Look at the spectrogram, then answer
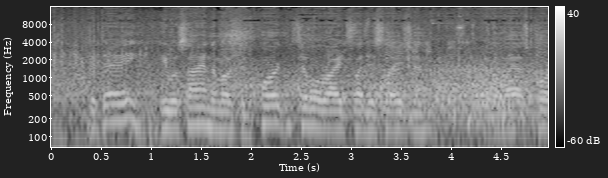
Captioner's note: off screen speaker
